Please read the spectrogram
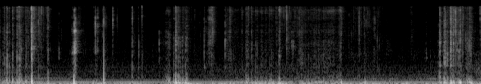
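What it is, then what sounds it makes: Bar of soap being shaved with a blade. A metal utility-knife blade shaves the edge of a solid rectangular bar of dry red soap held in the hand, letting flakes fall away. Crisp, crinkly scraping strokes with bright, sharp bursts sound over a steady low hum.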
